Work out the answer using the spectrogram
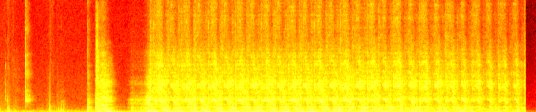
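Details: Harley-Davidson Twin Cam Dyna Glide (FXD) with CV carb and vacuum petcock, cold start on choke: false tries then loud, lumpy running; won't idle, carb leaking fuel; intake manifold air leak and faulty carburetor.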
